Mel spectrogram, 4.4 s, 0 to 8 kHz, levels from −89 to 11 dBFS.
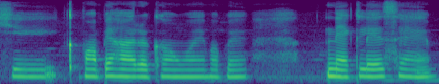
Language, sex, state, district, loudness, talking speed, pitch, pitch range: Hindi, female, Gujarat, Valsad, -23 LUFS, 165 wpm, 190 Hz, 185-200 Hz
